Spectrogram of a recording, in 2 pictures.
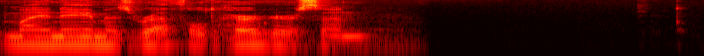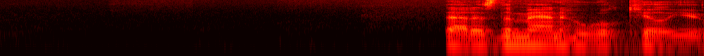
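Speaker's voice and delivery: hushed, half-whispered words. In a tabletop game, a character arm-locks an enemy and speaks to him: half-whispering. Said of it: "I basically whisper to him".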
